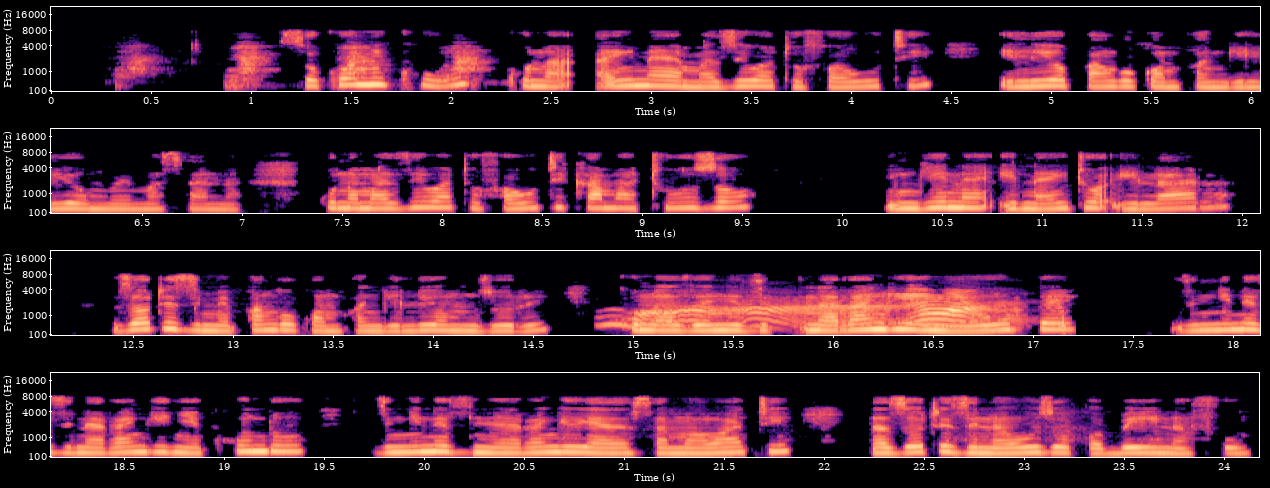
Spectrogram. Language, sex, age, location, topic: Swahili, female, 25-35, Nairobi, finance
